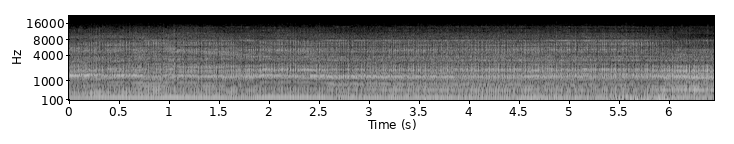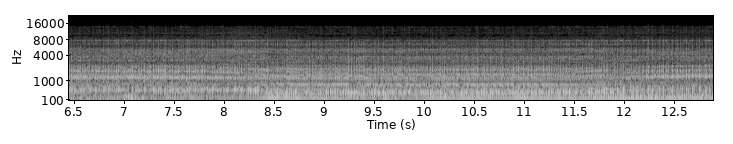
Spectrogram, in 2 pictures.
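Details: Savage X46 nitro RC truck, three-speed transmission just rebuilt with all-metal gears, first adjustment; engine screams at high revs with wandering pitch but no step drop, no audible shift into second, not shifting into third.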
